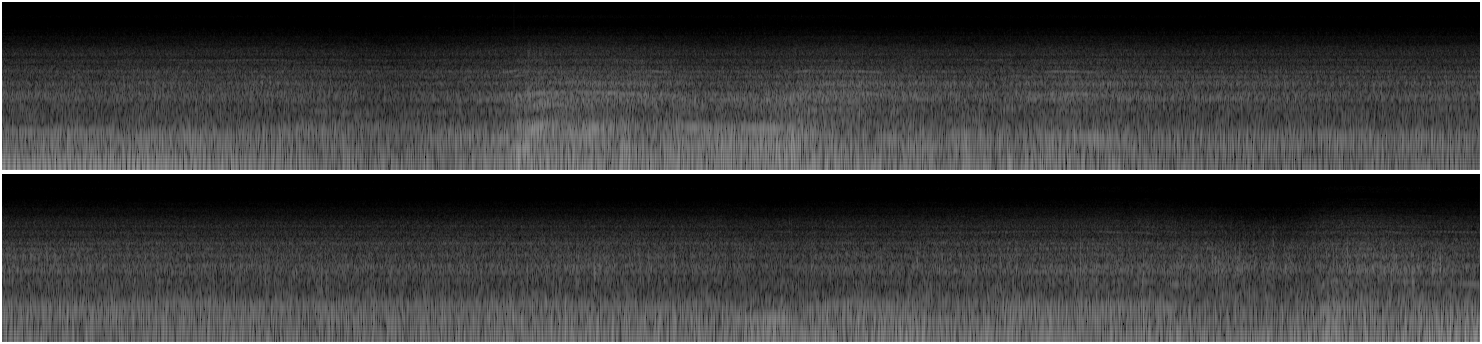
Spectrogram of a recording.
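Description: Aston Martin engine running at low speed as the car moves off slowly, heard close up from its bonnet. The engine pitch rises and falls briefly about five to eight seconds in.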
